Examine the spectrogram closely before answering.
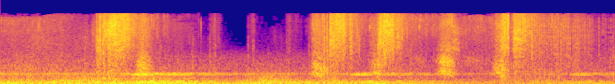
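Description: Grass rustles loudly as a small figure runs through it.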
